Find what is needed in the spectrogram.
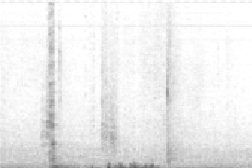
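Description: Platform lift's entrance door being opened by hand: a latch click, a short run of low knocks and rattles as the door swings, and a second click about a second and a half in.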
